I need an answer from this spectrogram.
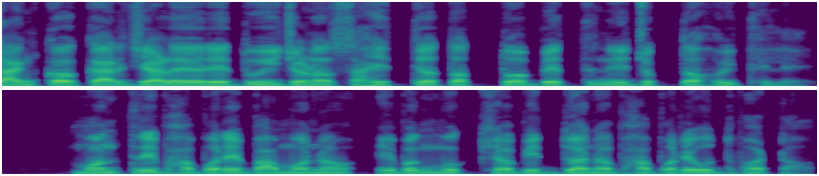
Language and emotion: Odia, neutral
